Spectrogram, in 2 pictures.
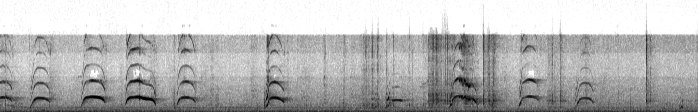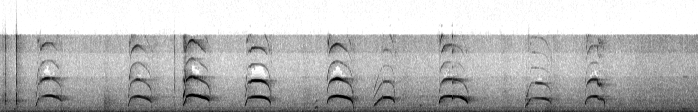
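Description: Kittens mewing over and over: short, high-pitched mews, each rising and falling in pitch, about one a second with a few short pauses. There is a brief rustle about nine seconds in.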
